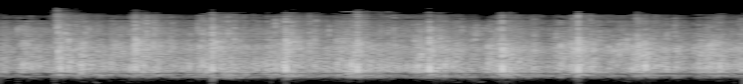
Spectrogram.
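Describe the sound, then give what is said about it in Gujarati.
An audience claps its hands in a dense, steady wave of applause that carries a regular beat throughout. “મુક્તો તાળી તો પાડો.”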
